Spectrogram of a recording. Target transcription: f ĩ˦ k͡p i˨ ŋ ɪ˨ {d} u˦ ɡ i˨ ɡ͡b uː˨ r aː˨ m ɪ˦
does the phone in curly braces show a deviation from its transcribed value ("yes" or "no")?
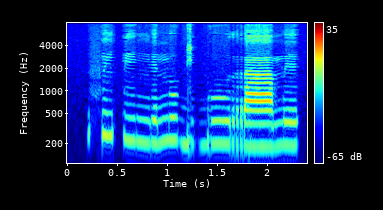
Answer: yes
